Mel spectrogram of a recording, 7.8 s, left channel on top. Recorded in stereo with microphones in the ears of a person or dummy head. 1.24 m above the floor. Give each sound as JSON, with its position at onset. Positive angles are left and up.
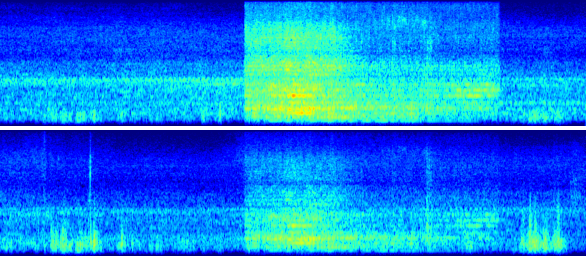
{"t": 3.3, "sound": "a whoosh", "side_deg": 40, "distance_m": 0.6}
